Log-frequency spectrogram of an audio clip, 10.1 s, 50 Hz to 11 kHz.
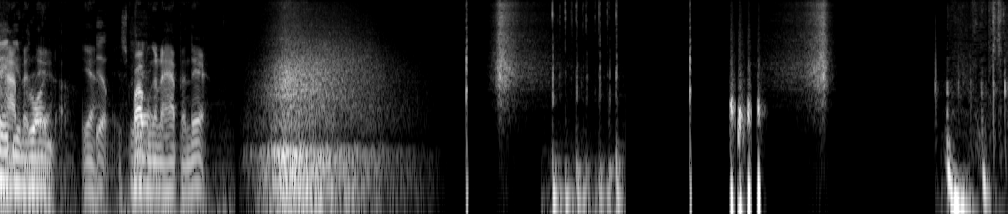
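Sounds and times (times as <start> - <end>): rising whoosh: 2.5 - 4.3.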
